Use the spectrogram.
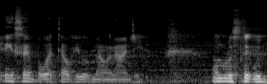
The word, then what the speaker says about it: Malignaggi: results cool just finally did you pronounce the G in your name is it silent Mal yeah the first G silent yeah yeah melan cuz like when I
